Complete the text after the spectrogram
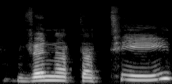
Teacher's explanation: stress on the end of the word, it's a future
